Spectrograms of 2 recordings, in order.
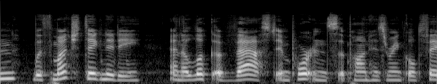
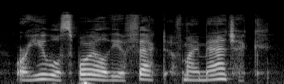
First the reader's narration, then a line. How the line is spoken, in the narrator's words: he whispered to them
